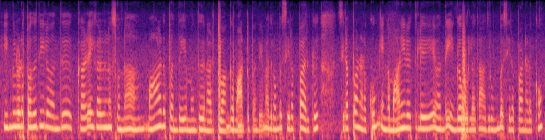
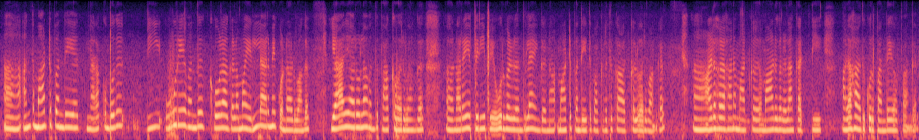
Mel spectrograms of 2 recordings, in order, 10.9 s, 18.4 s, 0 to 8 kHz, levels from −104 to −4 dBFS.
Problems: background sounds at intervals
